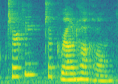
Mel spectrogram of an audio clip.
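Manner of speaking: ordinary delivery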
